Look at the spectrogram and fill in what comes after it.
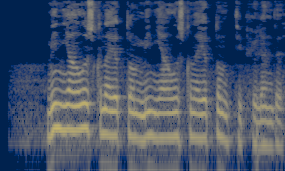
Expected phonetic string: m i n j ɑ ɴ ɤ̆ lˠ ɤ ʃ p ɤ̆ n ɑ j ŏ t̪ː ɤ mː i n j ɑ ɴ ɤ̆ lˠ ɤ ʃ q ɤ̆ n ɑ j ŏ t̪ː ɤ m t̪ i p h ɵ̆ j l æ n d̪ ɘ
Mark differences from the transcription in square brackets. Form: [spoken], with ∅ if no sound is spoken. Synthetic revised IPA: m i n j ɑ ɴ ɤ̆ lˠ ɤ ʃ [q] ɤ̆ n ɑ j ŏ t̪ː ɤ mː i n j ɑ ɴ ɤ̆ lˠ ɤ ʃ q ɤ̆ n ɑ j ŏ t̪ː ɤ m t̪ i p h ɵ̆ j l æ n d̪ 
